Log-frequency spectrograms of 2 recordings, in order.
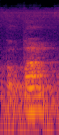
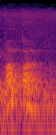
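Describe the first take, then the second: First: The stress is on the last syllable. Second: The stress is on the first syllable. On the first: A parent, a father. "lleva un acento escrito en la última pa" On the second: A potato, a vegetable. "si yo le quitara este acento escrito, pues diría papa"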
